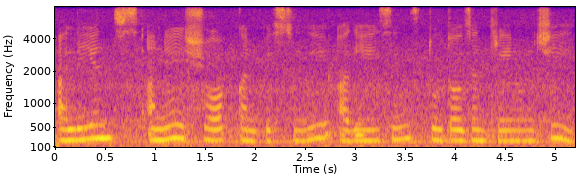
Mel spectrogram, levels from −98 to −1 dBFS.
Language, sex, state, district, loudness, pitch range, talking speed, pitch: Telugu, female, Andhra Pradesh, Annamaya, -14 LUFS, 220-255 Hz, 115 wpm, 230 Hz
